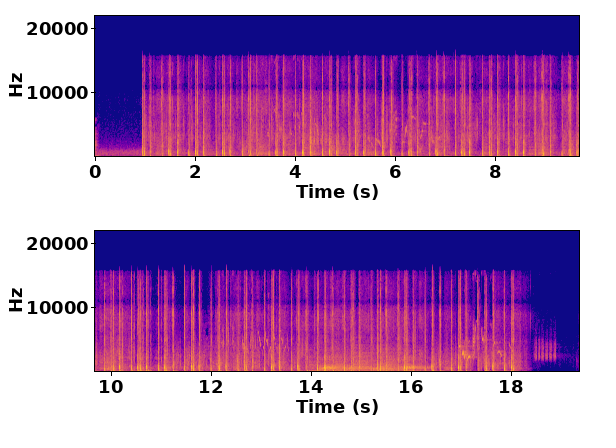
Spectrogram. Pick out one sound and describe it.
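A horse's hooves clop quickly and steadily at a gallop.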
